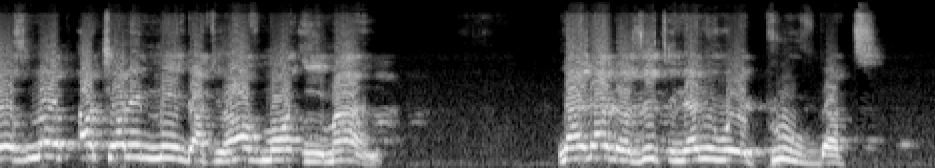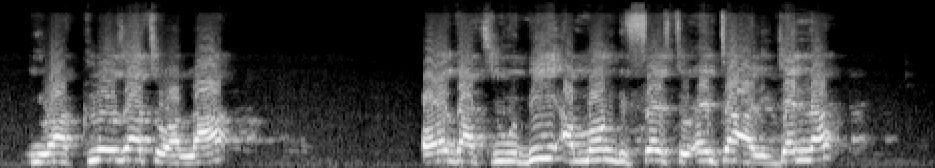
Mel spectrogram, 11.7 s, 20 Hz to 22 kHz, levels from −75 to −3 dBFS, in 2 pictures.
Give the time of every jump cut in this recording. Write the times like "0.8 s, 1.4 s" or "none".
none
